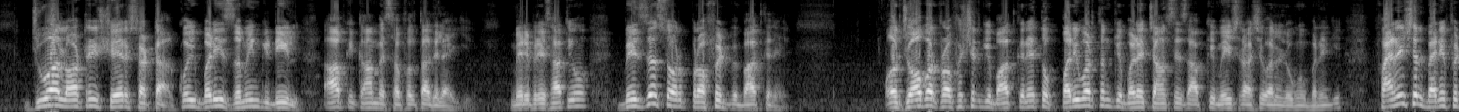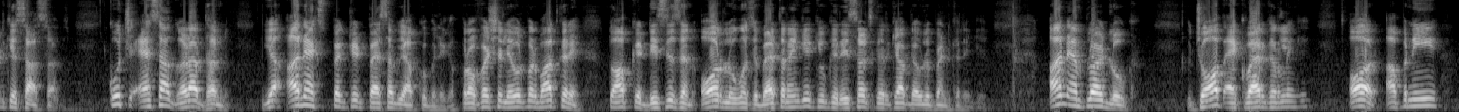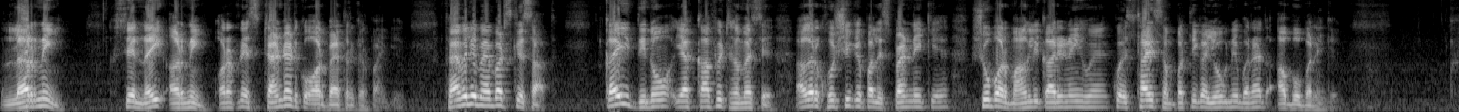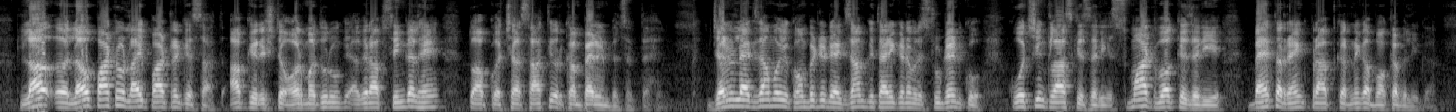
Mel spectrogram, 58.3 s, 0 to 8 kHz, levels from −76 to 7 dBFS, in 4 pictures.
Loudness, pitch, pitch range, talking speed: -13 LUFS, 145 Hz, 115-165 Hz, 185 wpm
